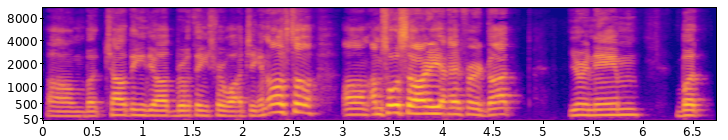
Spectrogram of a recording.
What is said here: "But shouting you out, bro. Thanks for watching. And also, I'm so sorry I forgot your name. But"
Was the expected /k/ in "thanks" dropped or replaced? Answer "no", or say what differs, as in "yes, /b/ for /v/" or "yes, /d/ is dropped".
yes, /k/ is dropped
